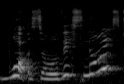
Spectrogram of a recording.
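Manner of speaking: lightly voiced clucking hen. A narrator's reading. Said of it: "clucked Henny Penny".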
